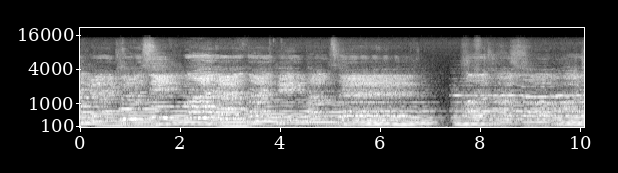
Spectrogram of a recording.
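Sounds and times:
choir singing a hymn: 0.0s - 10.0s
organ chords: 0.0s - 10.0s.

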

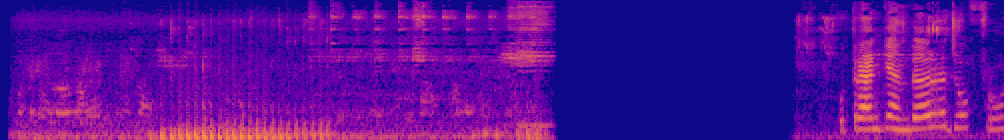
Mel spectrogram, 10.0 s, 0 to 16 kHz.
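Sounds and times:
motorcycle engine running: 1.3s - 5.5s.

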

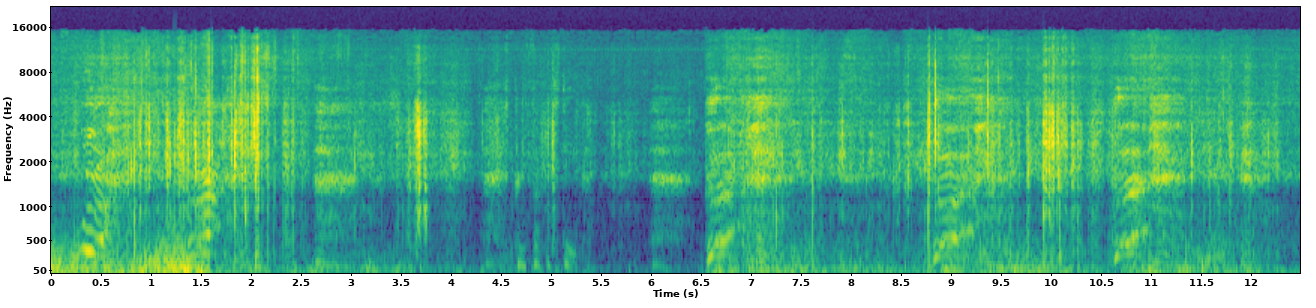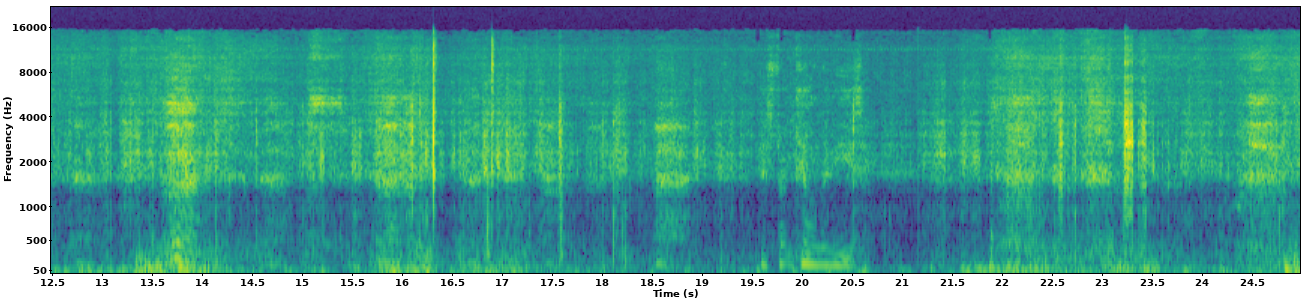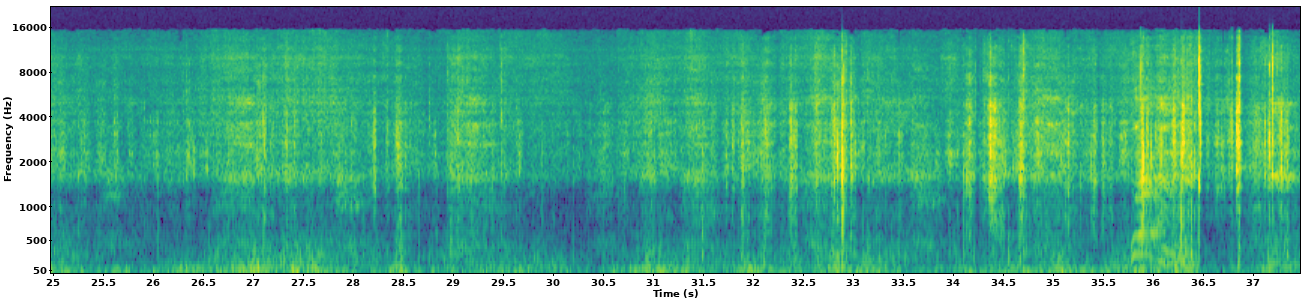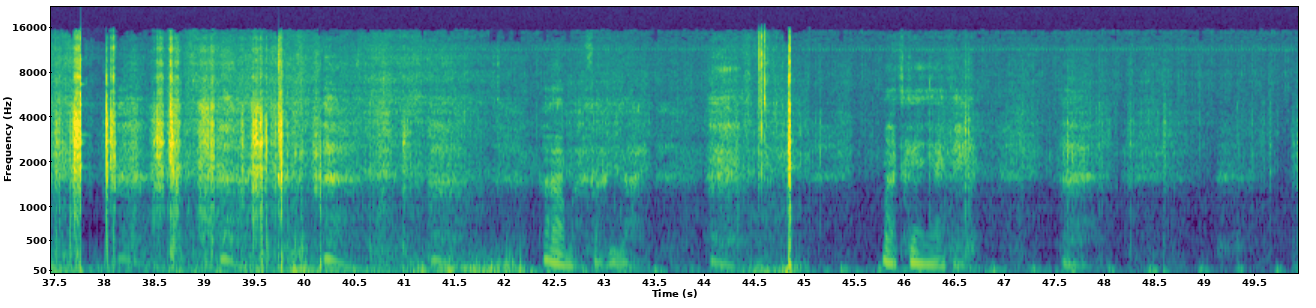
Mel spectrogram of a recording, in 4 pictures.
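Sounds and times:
skier breathing heavily and grunting: 0.0s - 49.9s
skis scraping on snow: 7.2s - 8.8s, 9.4s - 41.8s.

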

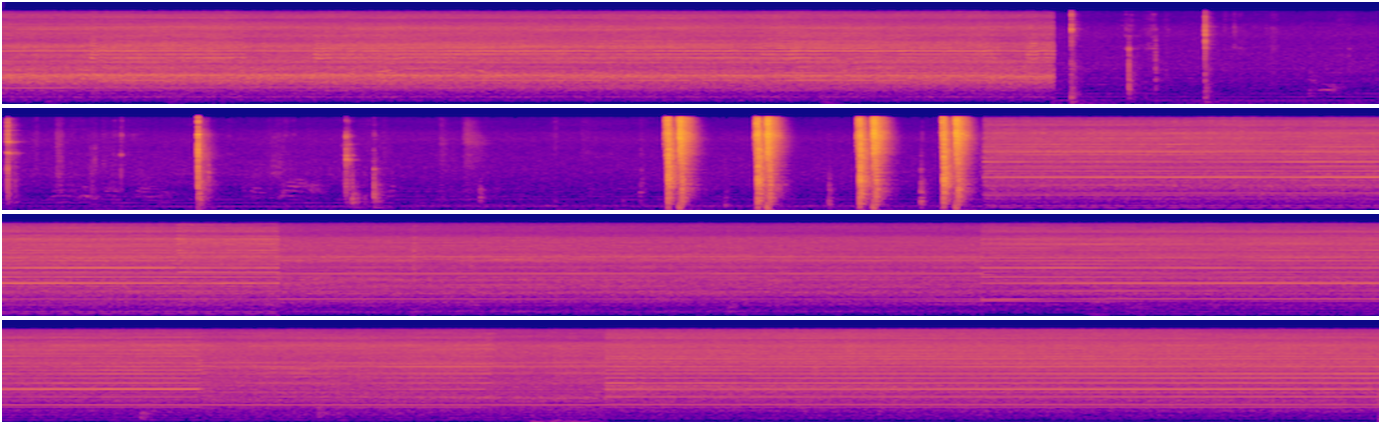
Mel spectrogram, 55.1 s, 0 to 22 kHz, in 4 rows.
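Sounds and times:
trim router running: 0.0s - 10.5s, 23.6s - 55.0s
shop vacuum: 0.0s - 10.6s, 23.2s - 55.0s
loud sharp bangs: 20.4s - 21.6s, 22.3s - 23.6s.

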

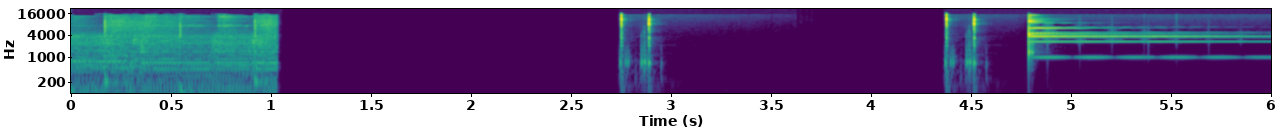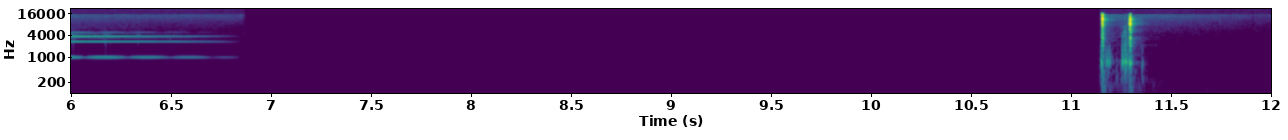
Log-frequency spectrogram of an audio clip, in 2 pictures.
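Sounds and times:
bright bell ding: 4.8s - 6.8s.

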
